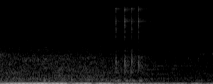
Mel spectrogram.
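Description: A short run of computer keyboard clicks about a second in, over faint background noise.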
